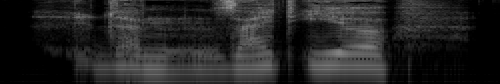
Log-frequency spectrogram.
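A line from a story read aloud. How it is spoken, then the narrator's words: Stammering, turning angry. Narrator (German): stammelte er und wurde plötzlich wütend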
